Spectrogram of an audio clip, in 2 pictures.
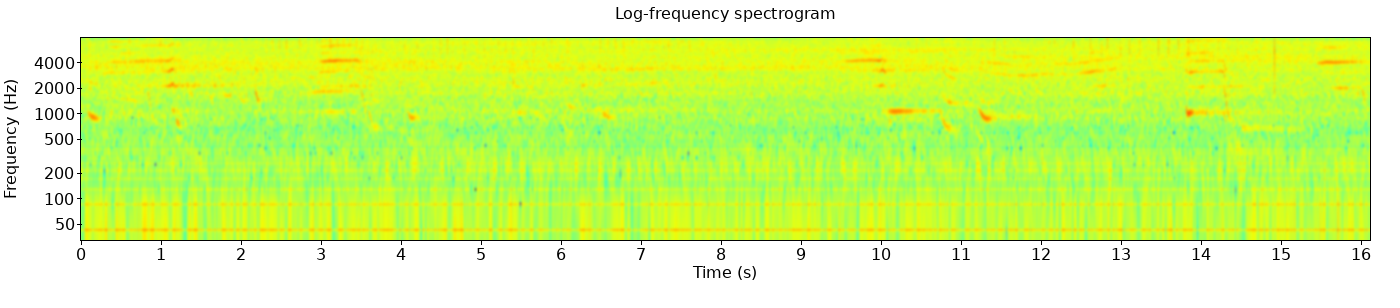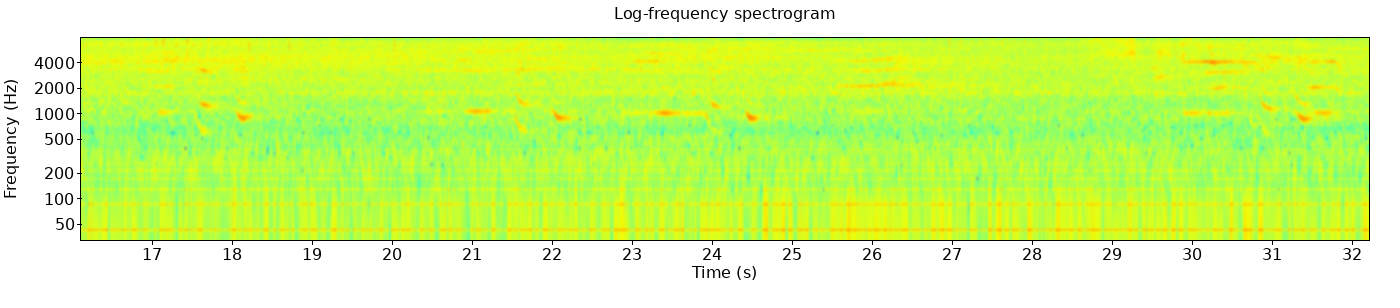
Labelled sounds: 0.3	1.4	killer whale, southern resident, 2.1 to 7.2 kHz
2.9	3.4	killer whale, southern resident, 1.8 to 7.5 kHz
9.5	10.1	killer whale, southern resident, 4.1 to 4.5 kHz
11.4	12.0	killer whale, southern resident, 2.8 to 4.9 kHz
12.4	12.8	killer whale, southern resident, 3.0 to 3.2 kHz
13.8	14.1	killer whale, southern resident, 0.96 to 1.2 kHz
14.5	14.8	killer whale, southern resident, 0.66 to 0.75 kHz
15.4	16.0	killer whale, southern resident, 4.0 to 6.1 kHz
16.9	17.2	killer whale, southern resident, 3.1 to 3.2 kHz
20.9	21.2	killer whale, southern resident, 0.98 to 1.1 kHz
22.9	23.6	killer whale, southern resident, 0.98 to 4.2 kHz
25.5	26.0	killer whale, southern resident, 4.2 to 4.3 kHz
29.9	30.8	killer whale, southern resident, 4.0 to 4.2 kHz
31.1	31.5	killer whale, southern resident, 0.84 to 1.1 kHz

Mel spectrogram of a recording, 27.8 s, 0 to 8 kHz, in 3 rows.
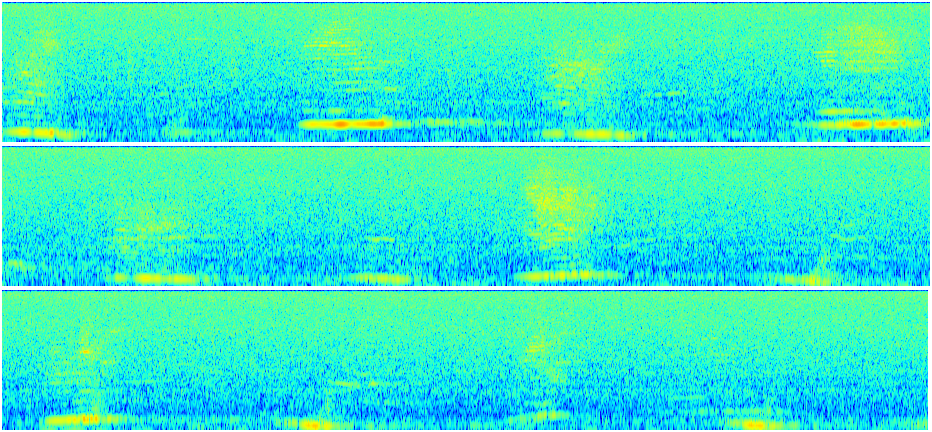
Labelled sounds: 3.0	3.8	humpback whale, 1.3 to 3.6 kHz
8.1	8.4	humpback whale, 2.5 to 2.9 kHz
10.2	10.6	humpback whale, 0.90 to 1.0 kHz
12.9	13.2	humpback whale, 0.86 to 0.99 kHz
14.6	14.9	humpback whale, 2.2 to 2.6 kHz
17.5	17.8	humpback whale, 0.86 to 1.1 kHz
19.0	19.3	humpback whale, 1.2 to 1.3 kHz
21.8	22.2	humpback whale, 0.80 to 1.0 kHz

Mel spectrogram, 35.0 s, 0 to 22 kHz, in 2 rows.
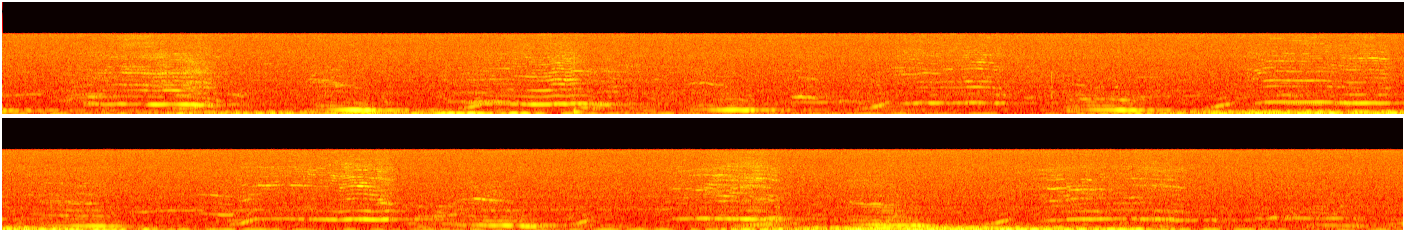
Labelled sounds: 1.4	2.1	humpback whale, 0.96 to 3.5 kHz
3.8	4.4	humpback whale, 0.93 to 1.4 kHz
6.4	7.4	humpback whale, 0.80 to 2.2 kHz
8.6	9.0	humpback whale, 0.93 to 1.2 kHz
9.9	10.2	humpback whale, 1.3 to 1.5 kHz
11.2	12.4	humpback whale, 0.90 to 2.9 kHz
15.6	16.4	humpback whale, 0.93 to 6.2 kHz
16.8	17.4	humpback whale, 1.1 to 4.2 kHz
20.0	22.5	humpback whale, 0.83 to 3.5 kHz
23.4	23.8	humpback whale, 0.96 to 1.2 kHz
26.3	27.3	humpback whale, 1.0 to 3.3 kHz
28.1	28.7	humpback whale, 0.80 to 1.0 kHz
30.6	31.1	humpback whale, 1.7 to 2.8 kHz
32.0	32.3	humpback whale, 1.9 to 2.1 kHz

